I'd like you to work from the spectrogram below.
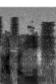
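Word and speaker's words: açaí: Is it acai? Is it a- acai? It's acai.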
